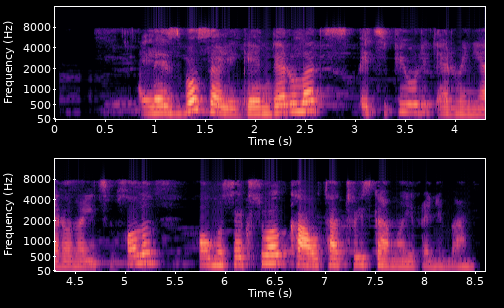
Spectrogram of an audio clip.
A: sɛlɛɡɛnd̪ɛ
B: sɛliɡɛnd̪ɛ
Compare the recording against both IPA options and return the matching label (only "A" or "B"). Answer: B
